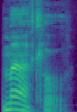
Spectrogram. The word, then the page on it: myrtle: British English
